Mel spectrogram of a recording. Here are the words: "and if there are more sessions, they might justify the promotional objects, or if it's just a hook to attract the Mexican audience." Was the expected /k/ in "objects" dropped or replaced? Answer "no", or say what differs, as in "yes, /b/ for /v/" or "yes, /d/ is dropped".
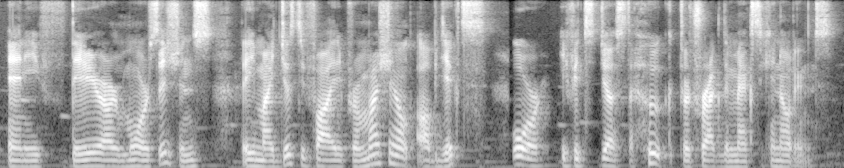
no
